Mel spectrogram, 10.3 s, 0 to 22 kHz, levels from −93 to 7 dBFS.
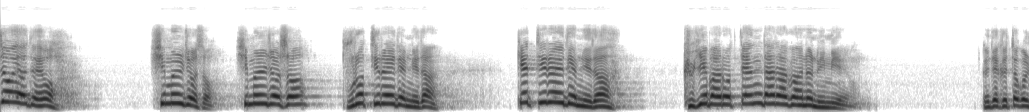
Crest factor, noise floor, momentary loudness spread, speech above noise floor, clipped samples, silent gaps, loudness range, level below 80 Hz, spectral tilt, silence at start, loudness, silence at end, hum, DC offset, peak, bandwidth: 14 dB; -73 dBFS; 13 LU; 61 dB; under 0.1%; none; 2 LU; -86 dBFS; -7.5 dB/octave; 0 s; -14 LUFS; 0 s; none; under 0.1%; 0 dBFS; 8 kHz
